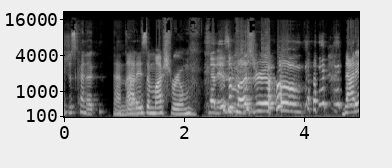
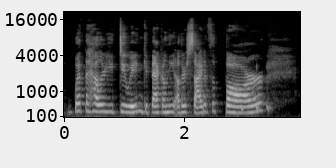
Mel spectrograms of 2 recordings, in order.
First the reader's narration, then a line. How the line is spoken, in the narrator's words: says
